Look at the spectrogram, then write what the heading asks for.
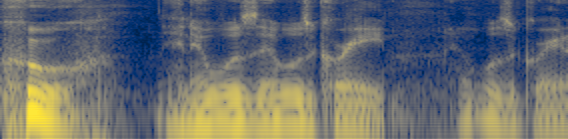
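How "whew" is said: usual speaking voice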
